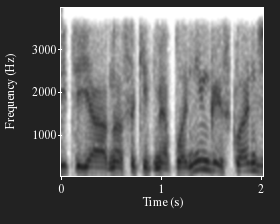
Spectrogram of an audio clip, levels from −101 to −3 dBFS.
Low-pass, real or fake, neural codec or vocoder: 3.6 kHz; real; none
